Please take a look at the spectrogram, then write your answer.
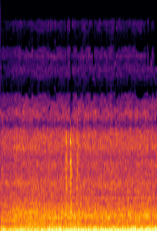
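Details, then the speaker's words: Audi engine idling just after exhaust flex-pipe welding, with a heavy low drone and a faint steady whine over it; the power steering pump is suspected of struggling, not confirmed. "It literally sounds like power steering's not happy."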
